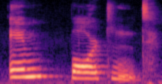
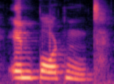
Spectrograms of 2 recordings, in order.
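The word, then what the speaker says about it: important: इसको इस तरीके से बोलना है। इंपॉर्टेंट अगेन साउंड ब्लेंडिंग है टिंट में। इंपॉर्टेंट ट और न देखो। टिंट।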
